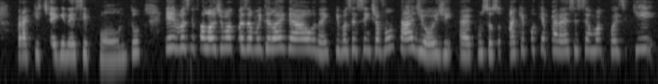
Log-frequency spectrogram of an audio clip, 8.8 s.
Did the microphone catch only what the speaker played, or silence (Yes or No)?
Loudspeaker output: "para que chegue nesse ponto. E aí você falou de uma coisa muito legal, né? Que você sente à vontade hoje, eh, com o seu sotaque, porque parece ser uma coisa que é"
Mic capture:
Yes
